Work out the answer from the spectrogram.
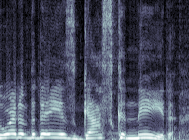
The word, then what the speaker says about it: gasconade: start this morning's word of the day is gasconade gascanade it's spelled g-a-s-c-o-n-a-d-e gasconade it is unknown which means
